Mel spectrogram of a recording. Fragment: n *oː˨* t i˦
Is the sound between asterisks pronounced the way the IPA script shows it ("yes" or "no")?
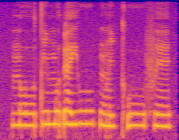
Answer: yes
